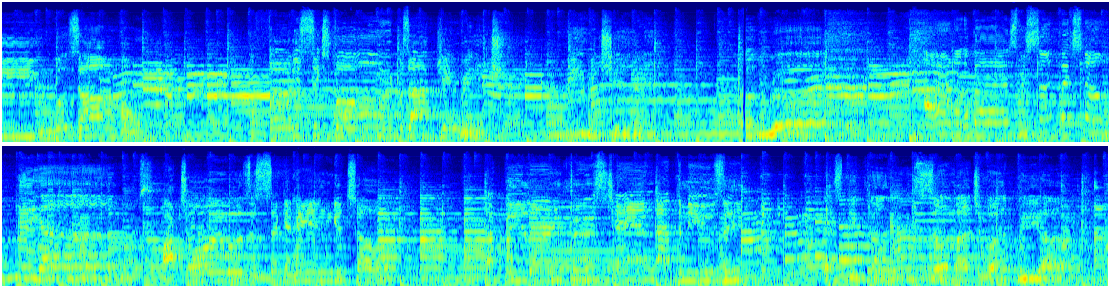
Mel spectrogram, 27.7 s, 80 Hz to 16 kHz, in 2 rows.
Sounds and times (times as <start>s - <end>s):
Country: 0.0s - 27.6s.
